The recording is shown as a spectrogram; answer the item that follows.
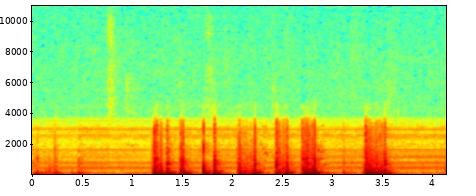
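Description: Steady electrical mains hum, with a run of irregular clicks and crackles from about a second in until shortly before the end.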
